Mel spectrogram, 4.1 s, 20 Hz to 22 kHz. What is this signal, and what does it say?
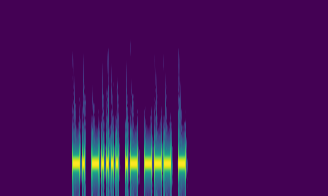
Morse code, heard as a keyed tone, about 39 wpm, 700 Hz. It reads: N6AOT
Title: USA Call Signs - 5 Characters - 40wpm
